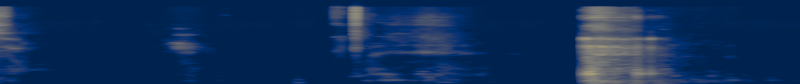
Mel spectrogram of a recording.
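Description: A man clears his throat once, briefly, about three seconds in; before it there is only a faint click and light room sound.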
